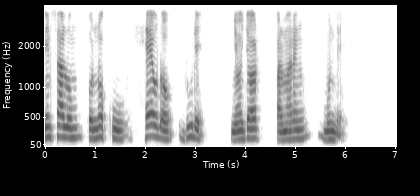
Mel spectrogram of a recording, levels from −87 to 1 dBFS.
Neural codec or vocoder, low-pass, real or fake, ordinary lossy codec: codec, 16 kHz, 6 kbps, DAC; 3.6 kHz; fake; none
